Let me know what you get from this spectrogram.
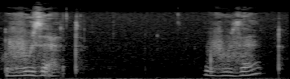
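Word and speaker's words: vous êtes: and in this case we pronounce the S because it's followed by this vowel okay so Vette Vette MH so it's like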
